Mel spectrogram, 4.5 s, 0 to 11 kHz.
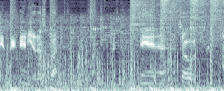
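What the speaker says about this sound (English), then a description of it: "Super windy" Strong wind buffets a microphone outdoors at mile 20 of the Lake Wobegon Trail Marathon, a loud rumbling low roar running throughout under a woman's speech and other voices.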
